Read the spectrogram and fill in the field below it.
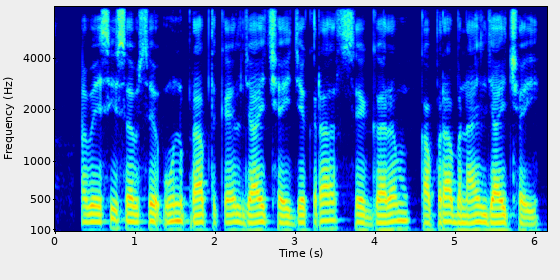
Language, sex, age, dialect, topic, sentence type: Magahi, female, 31-35, Western, agriculture, statement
